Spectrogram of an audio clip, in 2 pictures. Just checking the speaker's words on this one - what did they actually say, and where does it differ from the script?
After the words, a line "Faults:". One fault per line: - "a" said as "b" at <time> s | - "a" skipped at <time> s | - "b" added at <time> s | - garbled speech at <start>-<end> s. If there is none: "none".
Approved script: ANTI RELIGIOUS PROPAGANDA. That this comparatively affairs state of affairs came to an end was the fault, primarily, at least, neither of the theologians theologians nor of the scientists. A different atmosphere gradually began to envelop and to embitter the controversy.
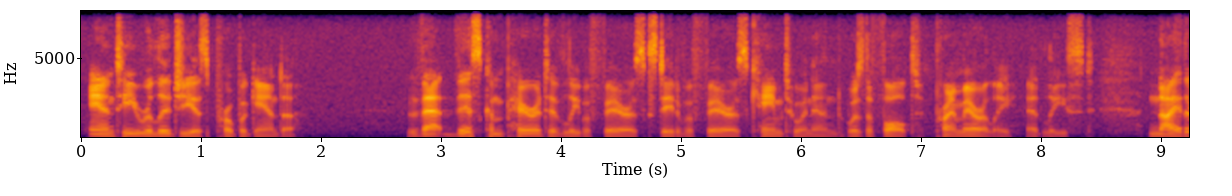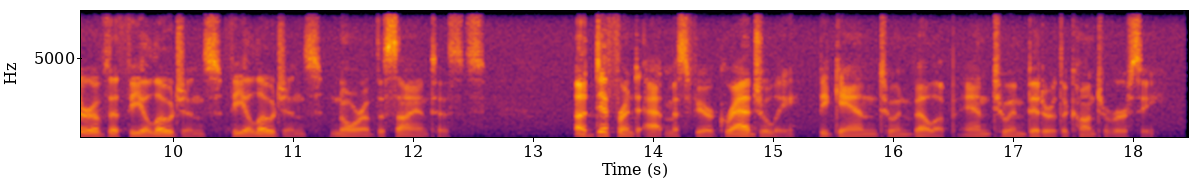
ANTI RELIGIOUS PROPAGANDA. That this comparatively affairs state of affairs came to an end was the fault, primarily, at least, neither of the theologians theologians nor of the scientists. A different atmosphere gradually began to envelop and to embitter the controversy.
Faults:
none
